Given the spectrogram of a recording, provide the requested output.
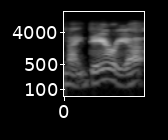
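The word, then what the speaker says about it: Cnidaria: but there's this other philm called nidaria again the C is silent these little guys can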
